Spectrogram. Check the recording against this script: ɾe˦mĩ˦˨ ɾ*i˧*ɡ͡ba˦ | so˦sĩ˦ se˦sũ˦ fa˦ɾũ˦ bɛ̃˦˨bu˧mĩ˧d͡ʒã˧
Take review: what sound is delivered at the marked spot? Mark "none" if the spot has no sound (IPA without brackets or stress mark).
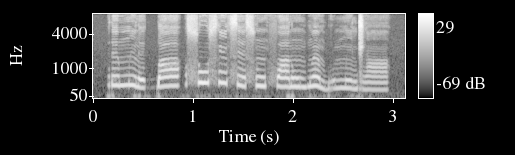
e˧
